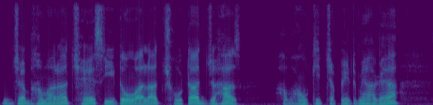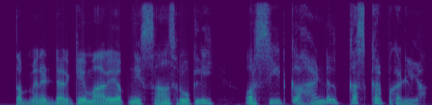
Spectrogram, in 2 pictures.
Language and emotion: Hindi, fearful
